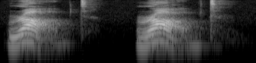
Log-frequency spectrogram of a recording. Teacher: Do B você já vai pro D.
